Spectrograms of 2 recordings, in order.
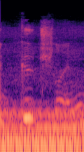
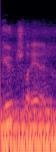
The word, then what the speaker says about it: Goochland: So this place is close to Goochland. Mm-hmm. I kept calling it Goochland, but apparently Goochland, Virginia is how you say that.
